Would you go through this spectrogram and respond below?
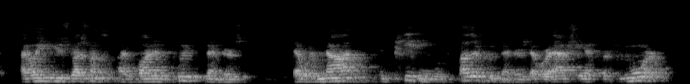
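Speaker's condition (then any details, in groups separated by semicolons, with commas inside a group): No condition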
